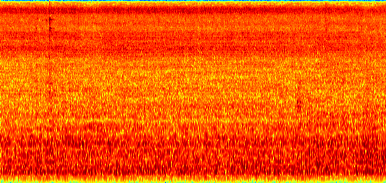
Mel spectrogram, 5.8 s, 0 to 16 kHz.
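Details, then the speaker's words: Svea 123 backpacking stove just lit, not fully primed, tank not yet pressurized enough: steady soft airy hiss with little body or low roar, a low-pressure burner warming up. "Like I said, the more you heat the tank up, the more pressurized it'll become, and the better it'll produce a flame. This thing isn't pressurized near enough yet."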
